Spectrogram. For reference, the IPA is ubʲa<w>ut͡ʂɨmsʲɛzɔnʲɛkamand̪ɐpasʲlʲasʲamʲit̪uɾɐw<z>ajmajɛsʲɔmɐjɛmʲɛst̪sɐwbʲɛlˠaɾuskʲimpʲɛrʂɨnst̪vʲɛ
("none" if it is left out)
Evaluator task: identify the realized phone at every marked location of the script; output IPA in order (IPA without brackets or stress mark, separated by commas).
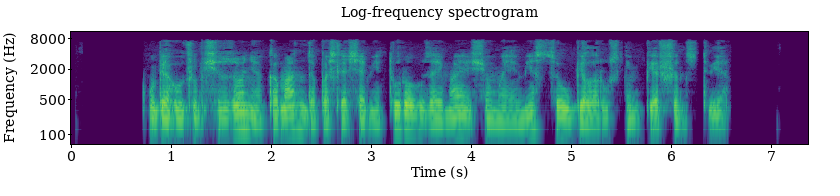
ɣ, z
